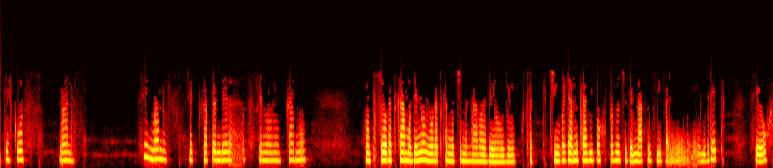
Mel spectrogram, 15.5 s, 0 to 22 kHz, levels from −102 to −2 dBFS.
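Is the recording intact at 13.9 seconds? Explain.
No, it isn't. There's VoIP packet loss concealed by the speech codec from about 13.74 to 13.98 s. Around 100 ms went missing in gaps scattered across that stretch, the longest about 60 ms. The decoder filled them by extending the last pitch and filter at falling gain, so the sound turns into a buzzy tone or coloured noise that fades, and stays weak for a beat after the stream recovers. Underneath, the whole clip carries plainly audible G.729 codec damage. That's an 8 kbit/s coder rebuilding speech from a vocal tract filter and a few pulses per frame, so nothing above 4 kHz gets through, and the speech sounds band-limited, slightly rough and synthetic.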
